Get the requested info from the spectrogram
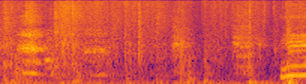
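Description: Shiba Inu whining in excited greeting: soft scuffling and clicks, then one arched whine near the end.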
